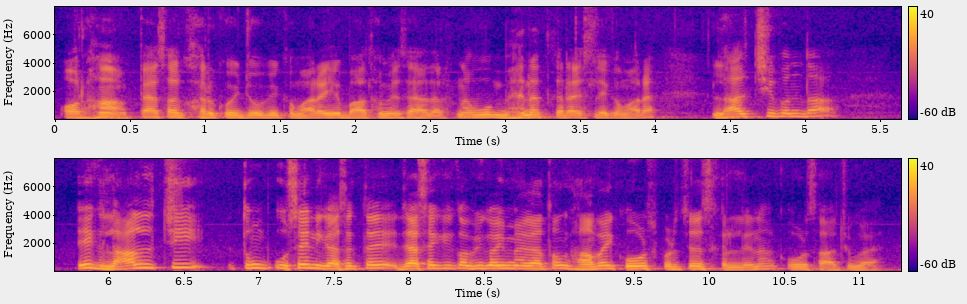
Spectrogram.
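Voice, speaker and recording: A man's voice: on the high side, a little fast, warm tone. Chatty, earnest young male teacher. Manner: chatty and earnest, often asks "theek hai?". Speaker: online exam-prep math teacher. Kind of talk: casual talk to students at end of an online class.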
